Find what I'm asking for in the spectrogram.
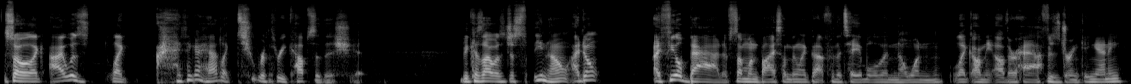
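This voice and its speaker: A man's voice: mid-range voice, brisk, bright, forceful tone, no echo, clean studio sound. A young man co-hosting a podcast, telling a rambling story in casual chat, laughing and restarting often. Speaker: podcast co-host.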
